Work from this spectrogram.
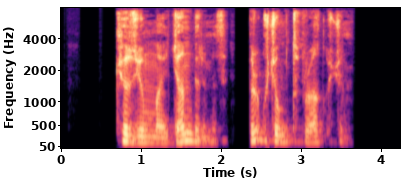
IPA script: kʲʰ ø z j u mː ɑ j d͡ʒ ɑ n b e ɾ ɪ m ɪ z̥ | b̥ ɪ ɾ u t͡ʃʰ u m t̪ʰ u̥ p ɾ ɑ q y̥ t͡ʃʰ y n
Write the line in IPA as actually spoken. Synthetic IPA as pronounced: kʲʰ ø z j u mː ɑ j d͡ʒ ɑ n b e ɾ ɪ m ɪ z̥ | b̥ ɪ ɾ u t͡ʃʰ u m t̪ʰ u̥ p ɾ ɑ q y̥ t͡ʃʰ y n

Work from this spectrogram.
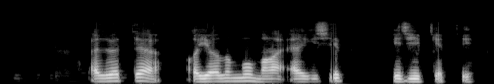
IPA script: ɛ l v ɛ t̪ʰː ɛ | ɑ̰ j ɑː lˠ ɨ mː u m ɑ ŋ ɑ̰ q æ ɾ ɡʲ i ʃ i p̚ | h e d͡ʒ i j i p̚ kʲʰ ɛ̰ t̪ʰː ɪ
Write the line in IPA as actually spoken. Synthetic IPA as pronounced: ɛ l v ɛ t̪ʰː ɛ | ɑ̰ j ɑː lˠ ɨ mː u m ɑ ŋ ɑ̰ ʔ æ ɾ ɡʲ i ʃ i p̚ | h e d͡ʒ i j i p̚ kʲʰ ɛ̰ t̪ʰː ɪ

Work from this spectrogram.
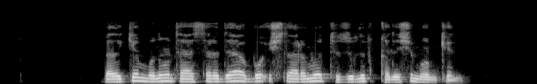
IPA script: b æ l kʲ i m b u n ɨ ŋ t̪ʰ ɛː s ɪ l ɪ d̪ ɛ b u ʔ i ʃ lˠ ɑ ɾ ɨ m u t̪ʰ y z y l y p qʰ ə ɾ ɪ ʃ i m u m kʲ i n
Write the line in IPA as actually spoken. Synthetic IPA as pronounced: b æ l kʲ i m b u n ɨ ŋ t̪ʰ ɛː s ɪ ɾ ɪ d̪ ɛ b u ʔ i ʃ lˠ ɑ ɾ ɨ m u t̪ʰ y z y l y p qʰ ə l ɪ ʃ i m u m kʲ i n

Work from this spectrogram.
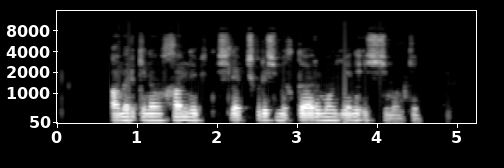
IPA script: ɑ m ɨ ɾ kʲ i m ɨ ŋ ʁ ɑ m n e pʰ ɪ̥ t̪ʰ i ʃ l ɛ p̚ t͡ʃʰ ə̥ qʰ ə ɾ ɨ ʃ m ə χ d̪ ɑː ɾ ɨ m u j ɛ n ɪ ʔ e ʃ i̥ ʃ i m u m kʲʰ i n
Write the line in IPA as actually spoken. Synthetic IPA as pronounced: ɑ m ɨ ɾ kʲ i n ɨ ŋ χ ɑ m n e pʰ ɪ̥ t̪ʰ i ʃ l ɛ p̚ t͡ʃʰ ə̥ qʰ ə ɾ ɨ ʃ m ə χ d̪ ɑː ɾ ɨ m u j ɛ n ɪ ʔ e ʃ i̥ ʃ i m u m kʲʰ i n

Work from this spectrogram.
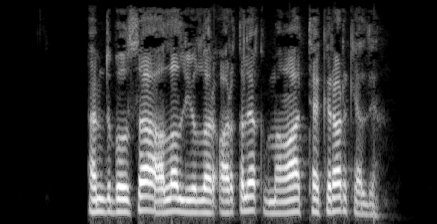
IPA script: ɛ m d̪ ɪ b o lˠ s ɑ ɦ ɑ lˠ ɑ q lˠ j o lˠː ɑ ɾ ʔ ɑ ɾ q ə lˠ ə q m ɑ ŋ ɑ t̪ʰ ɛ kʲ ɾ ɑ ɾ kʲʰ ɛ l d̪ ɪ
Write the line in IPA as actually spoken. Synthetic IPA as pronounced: ɛ m d̪ ɪ b o lˠ s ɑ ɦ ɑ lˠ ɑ lˠ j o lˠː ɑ ɾ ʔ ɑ ɾ q ə lˠ ə q m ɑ ŋ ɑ t̪ʰ ɛ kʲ ɾ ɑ ɾ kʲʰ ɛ l d̪ ɪ

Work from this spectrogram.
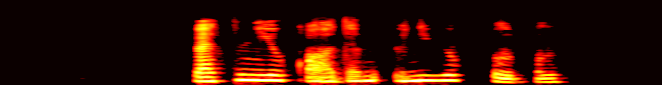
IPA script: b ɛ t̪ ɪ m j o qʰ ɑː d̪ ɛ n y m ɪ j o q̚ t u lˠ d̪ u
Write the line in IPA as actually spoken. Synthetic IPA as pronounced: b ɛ t̪ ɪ n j o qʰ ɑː d̪ ɛ m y n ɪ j o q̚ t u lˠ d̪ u

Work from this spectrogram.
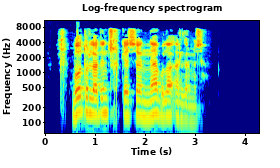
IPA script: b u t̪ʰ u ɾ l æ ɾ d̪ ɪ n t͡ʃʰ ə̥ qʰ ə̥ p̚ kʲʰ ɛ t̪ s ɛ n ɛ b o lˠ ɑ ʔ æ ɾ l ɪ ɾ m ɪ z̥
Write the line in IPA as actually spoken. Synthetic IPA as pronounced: b u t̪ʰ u ɾ l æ ɾ d̪ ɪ n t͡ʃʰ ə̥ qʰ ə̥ p̚ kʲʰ ɛ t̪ s ɛ n ɛ b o lˠ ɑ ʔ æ ɾ l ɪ ɾ m ɪ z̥

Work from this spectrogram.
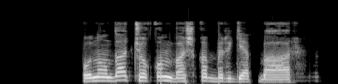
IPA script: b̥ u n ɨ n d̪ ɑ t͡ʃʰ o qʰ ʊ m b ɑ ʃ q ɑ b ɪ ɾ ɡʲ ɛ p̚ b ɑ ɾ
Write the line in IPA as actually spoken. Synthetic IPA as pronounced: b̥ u n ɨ ŋ d̪ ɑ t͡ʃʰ o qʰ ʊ m b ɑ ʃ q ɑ b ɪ ɾ ɡʲ ɛ p̚ b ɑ ɾ

